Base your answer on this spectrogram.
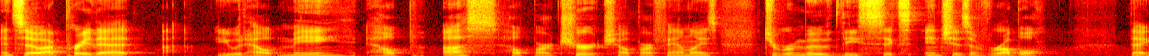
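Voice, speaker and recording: A man speaks in an ordinary speaking voice at a fairly slow pace, his pitch fairly low, on a very clean recording with a silent background. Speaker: podcast host. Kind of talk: podcast interview. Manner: warm, upbeat.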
